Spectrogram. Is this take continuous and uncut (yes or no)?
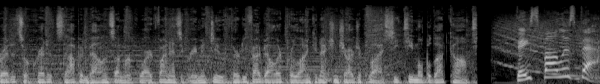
no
